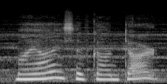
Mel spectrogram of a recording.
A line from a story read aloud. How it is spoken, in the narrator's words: whimpered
